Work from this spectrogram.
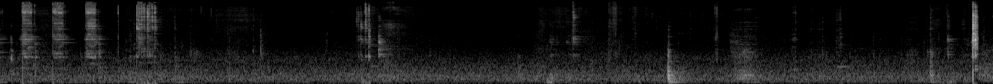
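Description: A ratchet wrench snugs down the wheel hub bolts on a 2007-2011 Toyota Camry during a front bearing and hub job, with short bursts of clicking and scattered metallic knocks, close, with quiet stretches between.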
